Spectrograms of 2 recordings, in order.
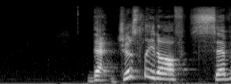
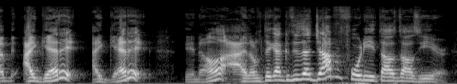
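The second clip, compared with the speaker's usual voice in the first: normal talking voice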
